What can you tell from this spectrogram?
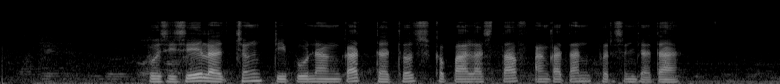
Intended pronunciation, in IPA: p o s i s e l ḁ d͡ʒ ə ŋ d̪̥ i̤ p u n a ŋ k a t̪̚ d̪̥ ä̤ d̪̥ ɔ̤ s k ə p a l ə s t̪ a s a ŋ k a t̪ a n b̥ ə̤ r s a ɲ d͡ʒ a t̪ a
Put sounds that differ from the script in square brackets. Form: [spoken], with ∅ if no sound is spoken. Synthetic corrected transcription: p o s i s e l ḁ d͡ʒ ə ŋ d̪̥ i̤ p u n a ŋ k a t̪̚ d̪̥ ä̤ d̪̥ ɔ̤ s k ə p a l [a] s t̪ a [f] a ŋ k a t̪ a n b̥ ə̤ r s [ə] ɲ d͡ʒ a t̪ a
